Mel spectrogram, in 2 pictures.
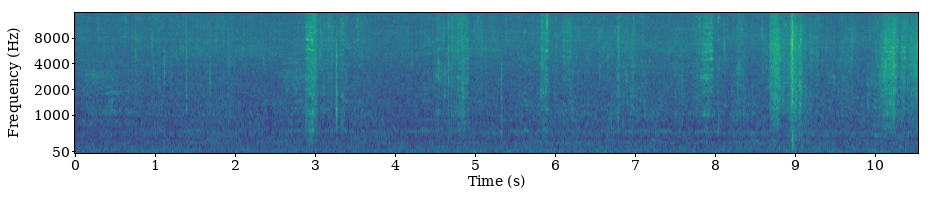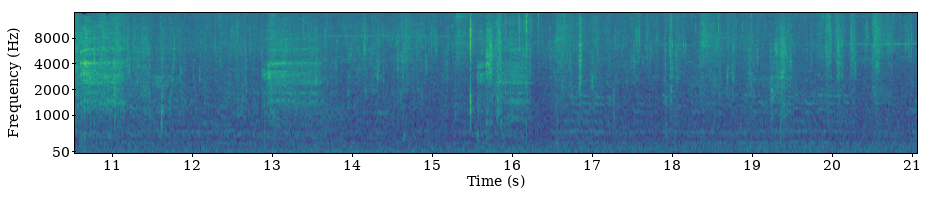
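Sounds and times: insects buzzing: 0:00.0 - 0:21.0
wet squelching of meat by hand: 0:04.5 - 0:20.9.

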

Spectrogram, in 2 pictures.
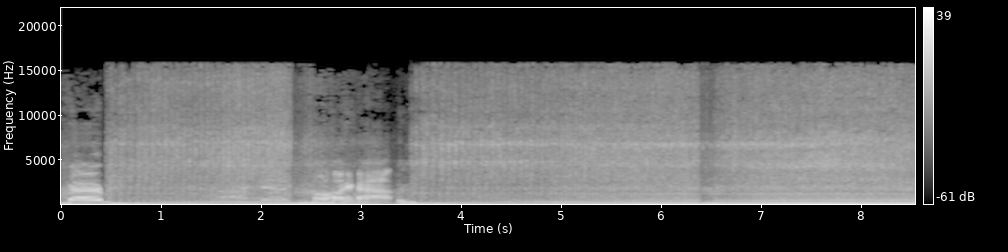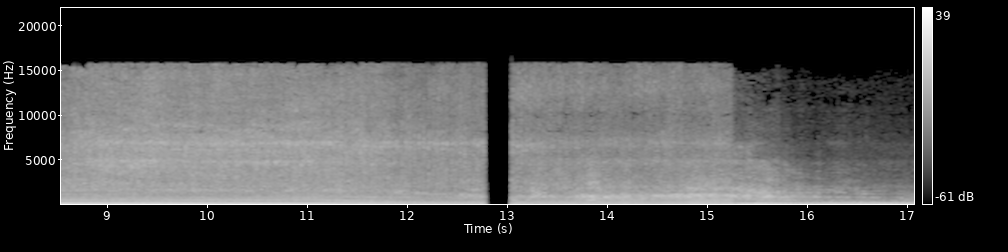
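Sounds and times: pickup truck engine running: 0:00.1 - 0:17.0.

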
